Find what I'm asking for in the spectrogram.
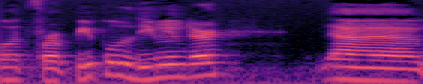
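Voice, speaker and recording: A man talks in a fairly high pitch with a Spanish accent. His intonation is fairly even. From Mexico. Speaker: student. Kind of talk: class presentation vlog.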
